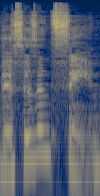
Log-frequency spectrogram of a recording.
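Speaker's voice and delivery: ordinary talk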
